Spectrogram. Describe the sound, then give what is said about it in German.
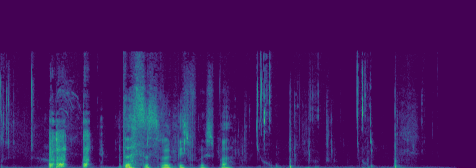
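Crunchy chewing with repeated wet bites and crackles, interrupted by a person speaking briefly in between mouthfuls. “dass es Menschen gibt, die können das, die flippen aus, wenn sie äh, andere Menschen essen äh, hören.”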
